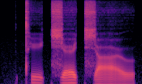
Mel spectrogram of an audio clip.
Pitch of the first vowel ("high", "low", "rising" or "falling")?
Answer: falling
